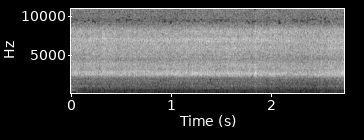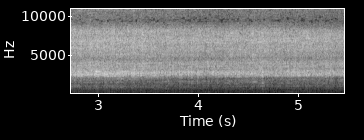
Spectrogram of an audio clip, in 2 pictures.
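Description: Pointed gourd pieces fry in hot oil, a steady close bright hiss holding even and unbroken from start to finish, with no voices.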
